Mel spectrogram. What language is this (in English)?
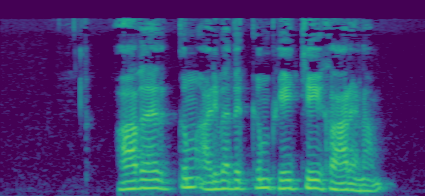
Tamil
